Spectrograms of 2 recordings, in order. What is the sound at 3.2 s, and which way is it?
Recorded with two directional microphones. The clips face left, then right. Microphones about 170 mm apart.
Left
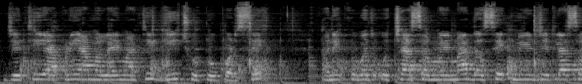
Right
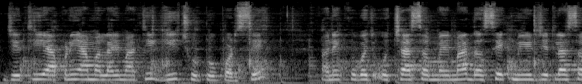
A woman's voice, 65° right (ahead or behind).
